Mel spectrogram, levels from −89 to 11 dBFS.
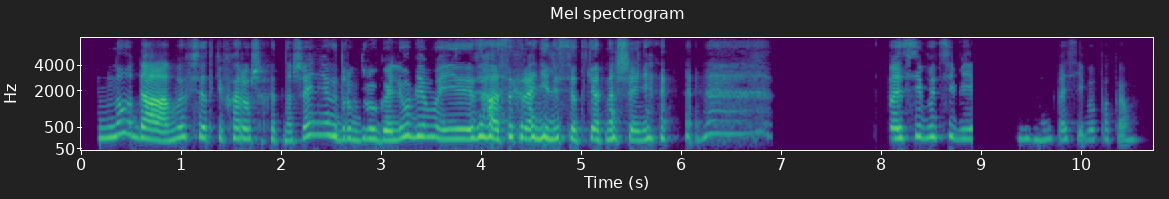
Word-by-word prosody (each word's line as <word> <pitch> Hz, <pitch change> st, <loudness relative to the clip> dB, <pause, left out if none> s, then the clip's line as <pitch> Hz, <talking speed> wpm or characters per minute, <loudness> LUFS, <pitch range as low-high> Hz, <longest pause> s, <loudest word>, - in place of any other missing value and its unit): Ну 270 Hz, +8 st, -3 dB
да, 220 Hz, -7 st, +7 dB
мы 250 Hz, +6 st, -2 dB
всё-таки 250 Hz, -2 st, -4 dB
в -, -, -16 dB
хороших 235 Hz, -1 st, -2 dB
отношениях, 265 Hz, +10 st, -3 dB
друг 230 Hz, -3 st, -4 dB
друга 225 Hz, -3 st, +1 dB
любим, 270 Hz, +4 st, 0 dB
и 225 Hz, 0 st, +1 dB
да, 275 Hz, -4 st, +5 dB
сохранились 250 Hz, -1 st, +1 dB
всё-таки 220 Hz, -1 st, -2 dB
отношения. 220 Hz, 0 st, -2 dB, 2.3 s
Спасибо 245 Hz, +2 st, 0 dB
тебе. 245 Hz, -4 st, -7 dB, 0.4 s
Мгм. 225 Hz, -1 st, -13 dB
Спасибо, 215 Hz, 0 st, -12 dB
пока. 215 Hz, 0 st, -16 dB
235 Hz, 110 wpm, -20 LUFS, 220-260 Hz, 2.3 s, да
